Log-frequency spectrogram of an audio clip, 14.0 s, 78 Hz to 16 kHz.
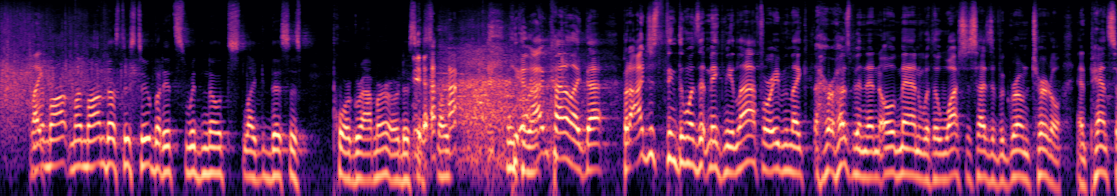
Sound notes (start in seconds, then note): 0.0 applause; 5.1 laughter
